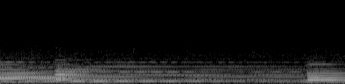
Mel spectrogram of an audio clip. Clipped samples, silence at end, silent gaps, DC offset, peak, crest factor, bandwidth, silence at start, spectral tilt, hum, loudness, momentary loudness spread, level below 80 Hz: under 0.1%; 0 s; none; under 0.1%; -18 dBFS; 18 dB; 5 kHz; 0 s; -11 dB/octave; none; -36 LUFS; 14 LU; -62 dBFS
